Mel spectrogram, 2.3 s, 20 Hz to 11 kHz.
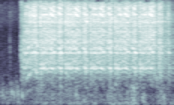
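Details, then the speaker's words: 2006 Polaris Sportsman 500 with twice-repaired PDM, fuel pump not running: steady whirring crank for about two seconds that never catches; no start, runs fine with a working new PDM. "This is the PDM that's been repaired twice now. Turn it on. No fuel pump."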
